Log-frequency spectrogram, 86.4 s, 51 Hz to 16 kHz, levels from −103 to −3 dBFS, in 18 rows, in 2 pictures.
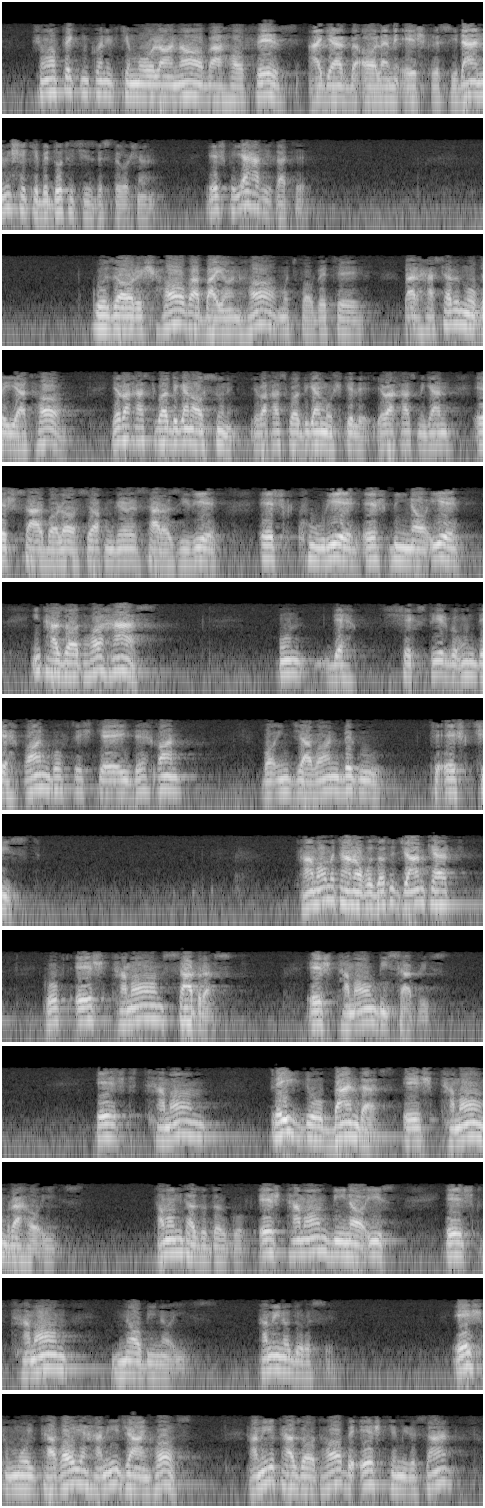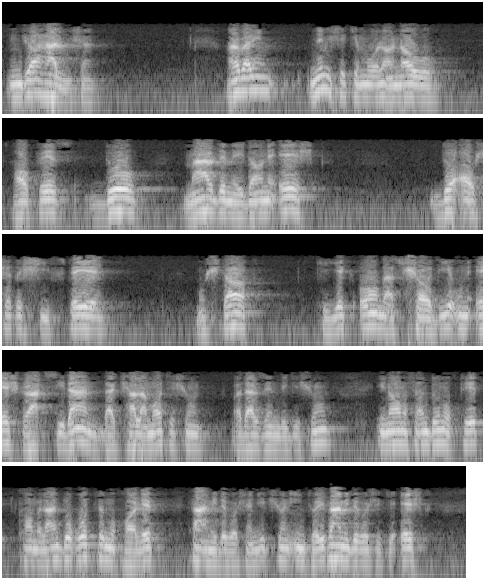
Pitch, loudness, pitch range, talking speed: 120 Hz, -25 LUFS, 105-140 Hz, 120 wpm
